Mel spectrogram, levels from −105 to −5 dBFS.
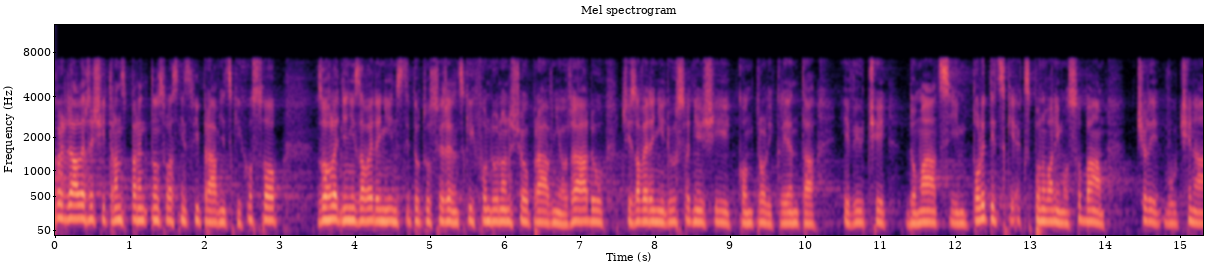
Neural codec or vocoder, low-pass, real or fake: none; 7.2 kHz; real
